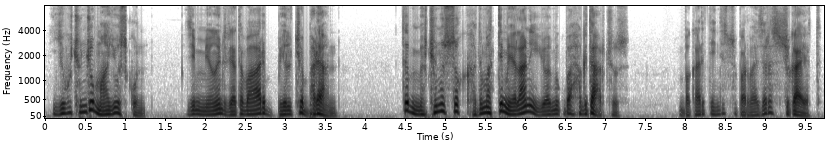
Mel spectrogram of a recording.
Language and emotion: Kashmiri, angry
